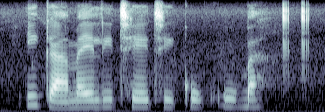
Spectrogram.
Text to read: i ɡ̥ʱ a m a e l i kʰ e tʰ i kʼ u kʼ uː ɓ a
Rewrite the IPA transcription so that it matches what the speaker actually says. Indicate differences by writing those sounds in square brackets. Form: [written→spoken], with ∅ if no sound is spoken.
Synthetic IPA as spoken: i ɡ̥ʱ a m a e l i [kʰ→tʰ] e tʰ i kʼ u kʼ uː ɓ a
